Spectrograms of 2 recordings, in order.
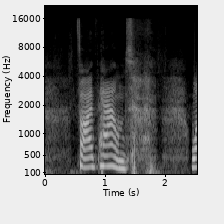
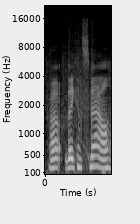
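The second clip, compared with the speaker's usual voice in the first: usual speaking voice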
